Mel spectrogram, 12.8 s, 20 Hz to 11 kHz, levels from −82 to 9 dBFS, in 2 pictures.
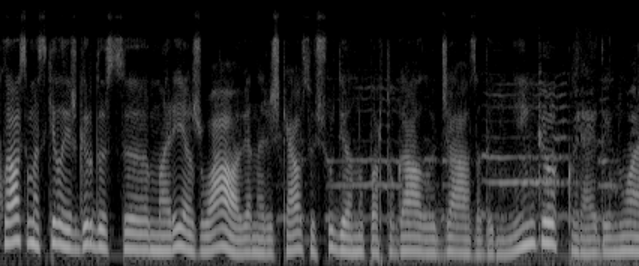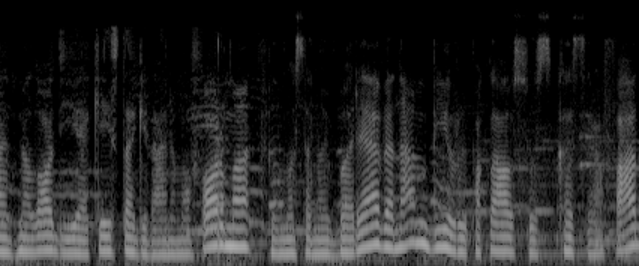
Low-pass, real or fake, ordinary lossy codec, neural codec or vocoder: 7.2 kHz; real; Opus, 16 kbps; none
